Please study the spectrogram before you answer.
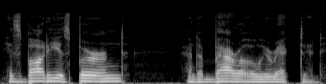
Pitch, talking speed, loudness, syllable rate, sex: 125 Hz, 145 wpm, -17 LUFS, 5.4 syllables/s, male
